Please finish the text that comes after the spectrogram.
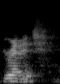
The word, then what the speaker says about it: Greenwich: through technically greenwich england just spelled greenwich but you don't pronounce it that way it's greenwich okay which is wanted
